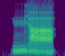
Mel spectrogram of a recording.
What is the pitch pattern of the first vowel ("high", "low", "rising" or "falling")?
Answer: low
